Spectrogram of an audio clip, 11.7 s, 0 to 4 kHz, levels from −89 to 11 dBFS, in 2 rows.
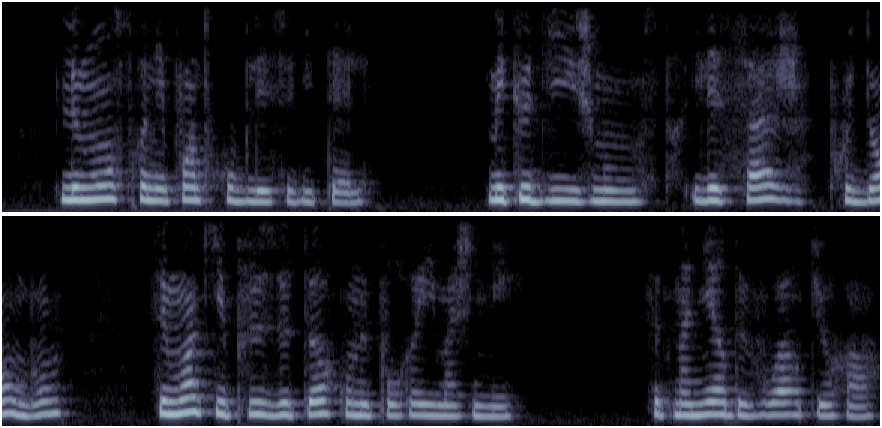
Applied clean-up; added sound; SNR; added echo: none; none; none; none.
